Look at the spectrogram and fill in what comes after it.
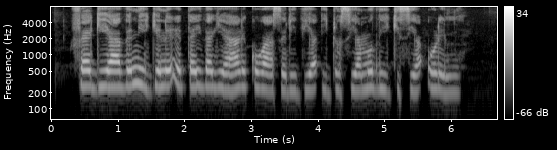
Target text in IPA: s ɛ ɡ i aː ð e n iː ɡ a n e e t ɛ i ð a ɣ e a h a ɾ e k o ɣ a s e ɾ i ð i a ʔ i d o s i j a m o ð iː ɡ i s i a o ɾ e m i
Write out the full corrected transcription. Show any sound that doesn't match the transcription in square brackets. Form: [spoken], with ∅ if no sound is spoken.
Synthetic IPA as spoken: [f] ɛ ɡ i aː ð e n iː ɡ [e] n e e t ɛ i ð a ɣ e a h a ɾ e k o ɣ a s e ɾ i ð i a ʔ i d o s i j a m o ð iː ɡ i s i a o ɾ e m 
